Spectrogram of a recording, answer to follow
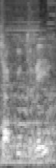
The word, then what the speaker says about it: charcuterie: It's pronounced charcuterie.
